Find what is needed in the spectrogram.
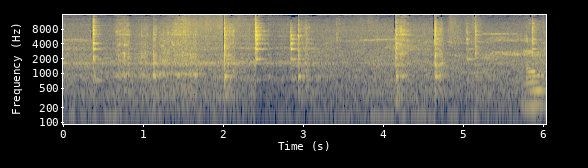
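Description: A steel spoon stirring coconut milk into cooked pineapple in a metal pot. It clinks and scrapes against the pot in irregular clicks.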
